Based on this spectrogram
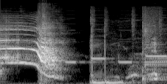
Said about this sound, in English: That's me yelling. …, what do you yell? There's a lot to unpack in that scream.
